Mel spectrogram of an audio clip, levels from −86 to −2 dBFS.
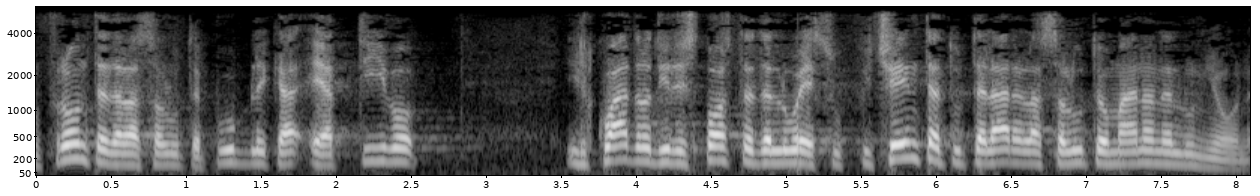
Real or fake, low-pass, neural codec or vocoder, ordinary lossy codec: real; 5.4 kHz; none; none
